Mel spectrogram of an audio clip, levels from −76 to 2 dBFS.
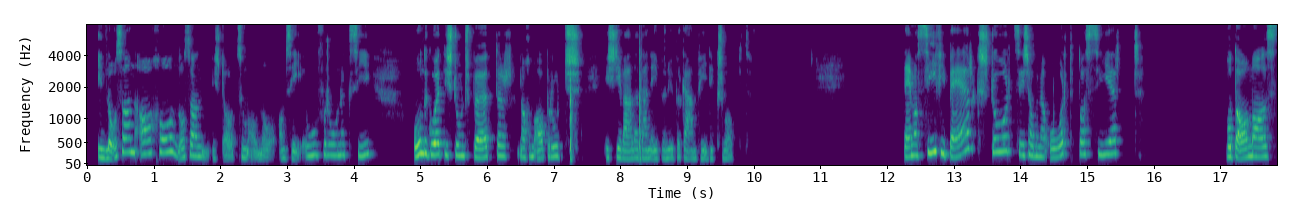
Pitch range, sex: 185-255 Hz, female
